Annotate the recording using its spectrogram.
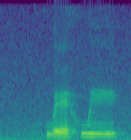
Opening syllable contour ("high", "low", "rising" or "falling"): rising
